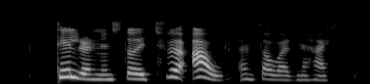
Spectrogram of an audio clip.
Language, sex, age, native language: Icelandic, female, 11, Icelandic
